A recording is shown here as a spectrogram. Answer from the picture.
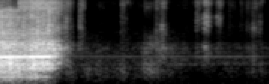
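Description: Hair dryer run briefly to dry fresh paint: a steady rush of air with a motor whine that rises as it spins up, switched off about half a second in. Faint light clicks follow.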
